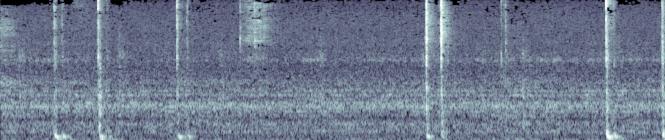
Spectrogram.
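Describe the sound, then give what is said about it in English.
Faint typing on a computer keyboard: a handful of sparse, irregular key clicks over a low, steady hiss, with no talking. “I'm just actually looking up, you can hear me typing away”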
